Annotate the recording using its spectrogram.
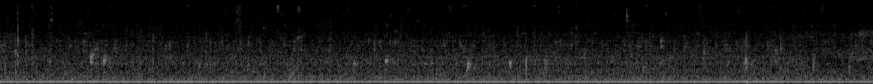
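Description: Aquarium sponge filter bubbling with faint scattered drips and pops, over a steady low hum.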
